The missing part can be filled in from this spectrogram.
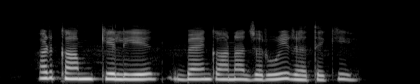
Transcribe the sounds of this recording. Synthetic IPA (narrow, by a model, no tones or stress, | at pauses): hɐɾkaːmkeliebɛ̃ːŋkaːnazɐɾuːɾiɾɛɦt̪eki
